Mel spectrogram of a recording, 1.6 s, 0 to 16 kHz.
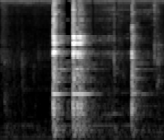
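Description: A green uranium depression glass piece from the 1920s–1940s clinks as it is handled, three bright, close glassy taps in quick succession over a quiet room.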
